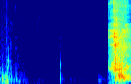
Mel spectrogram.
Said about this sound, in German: Oh, sie muss niesen.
